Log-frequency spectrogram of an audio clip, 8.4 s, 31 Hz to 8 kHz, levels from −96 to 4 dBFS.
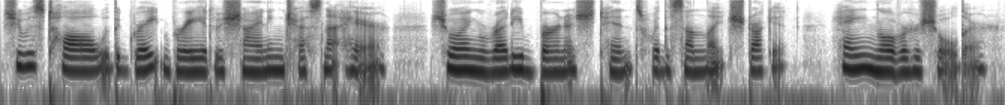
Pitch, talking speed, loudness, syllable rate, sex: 195 Hz, 170 wpm, -18 LUFS, 4.7 syllables/s, female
